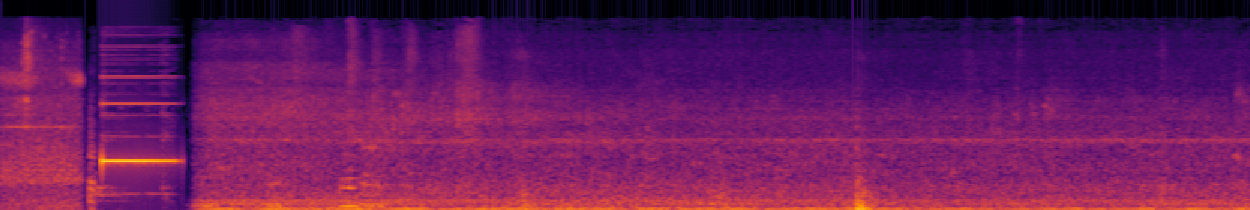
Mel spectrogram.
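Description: A loud electronic beep lasting about a second, about a second in, followed by a steady low rumble.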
